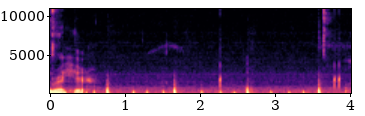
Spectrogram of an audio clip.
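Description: A video game pickaxe taps on stone.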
